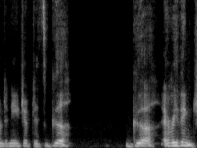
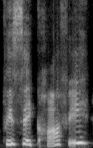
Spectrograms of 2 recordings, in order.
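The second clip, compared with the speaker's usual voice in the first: loud, high, slow pleading; 7 semitones higher, 10 dB louder, slower than usual. Real, not acted. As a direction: beg her to say the word, louder. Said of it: "Did you think I was gonna say coffee?".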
